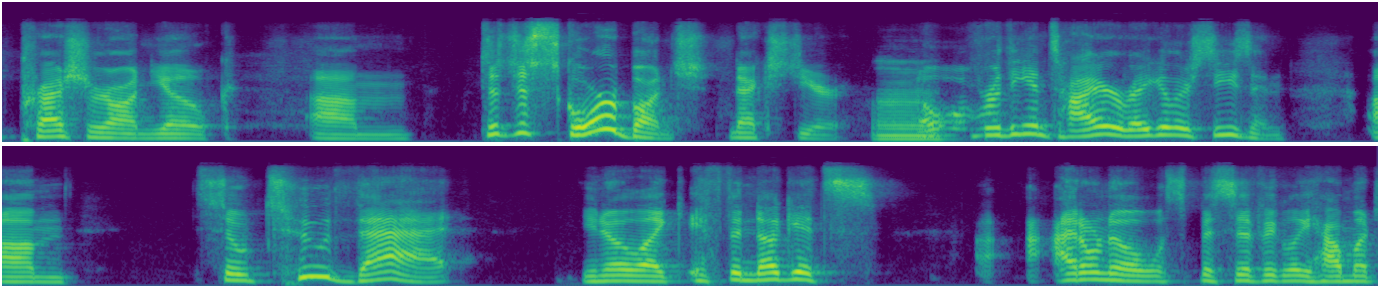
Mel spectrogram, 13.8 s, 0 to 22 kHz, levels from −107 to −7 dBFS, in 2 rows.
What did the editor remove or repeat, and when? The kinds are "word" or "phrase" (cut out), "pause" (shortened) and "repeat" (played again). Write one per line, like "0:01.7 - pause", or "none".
none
